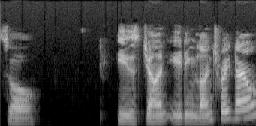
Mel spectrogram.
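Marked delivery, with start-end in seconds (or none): 1.5-3.4 voice goes up on "now". Teaching yes-no question intonation in English, rise on now. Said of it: "The voice goes up".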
